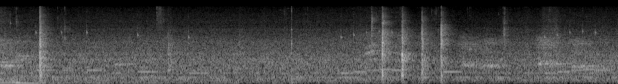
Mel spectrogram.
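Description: Cutlery clinking against dishes: one sharp clink about half a second in, then a quick run of three or four around four seconds, over faint background music.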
